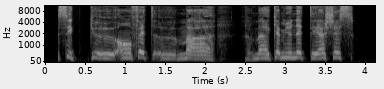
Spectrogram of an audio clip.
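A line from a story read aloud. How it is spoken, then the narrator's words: Stammering. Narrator (French): balbutia Delorme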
